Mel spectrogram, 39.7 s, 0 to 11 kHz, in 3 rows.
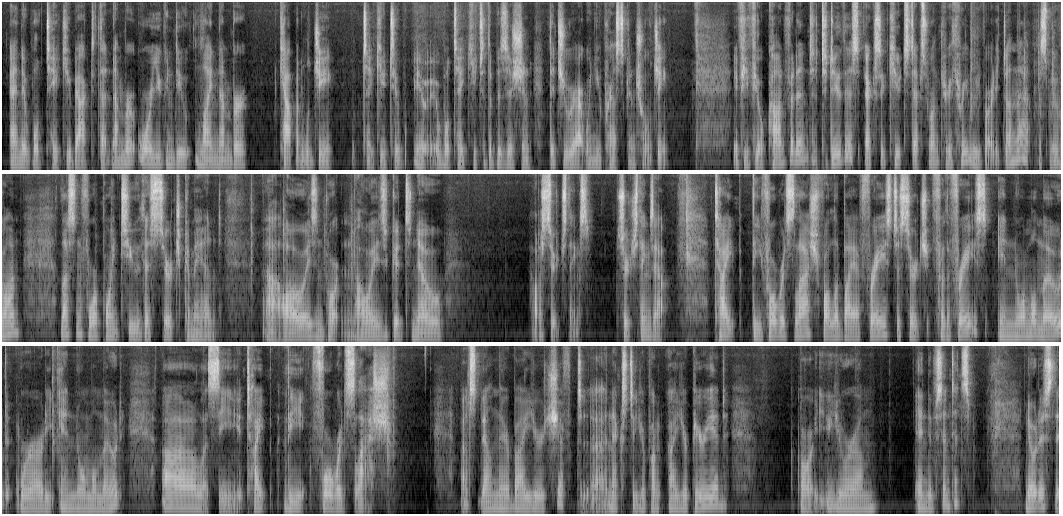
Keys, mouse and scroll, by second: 12.1 Escape, 12.8 j, 13.0 j, 13.1 j, 14.6 j, 16.3-17.6 typing, 27.1 Escape, 31.3 /.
